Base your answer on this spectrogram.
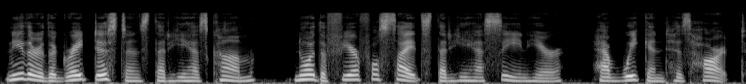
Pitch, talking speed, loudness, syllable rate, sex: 180 Hz, 170 wpm, -19 LUFS, 4.3 syllables/s, female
